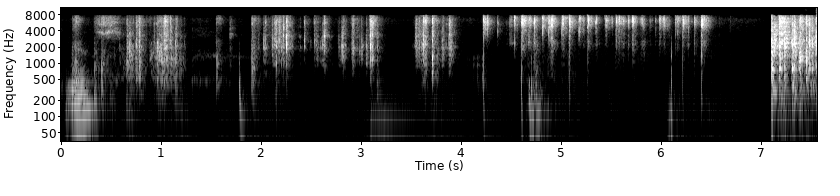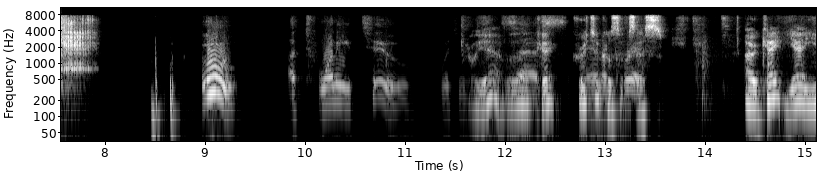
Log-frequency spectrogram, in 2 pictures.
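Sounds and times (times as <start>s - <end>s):
dice rolling on a hard table in a tabletop game: 1.8s - 8.0s
speech: 10.2s - 13.8s, 14.4s - 15.1s.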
